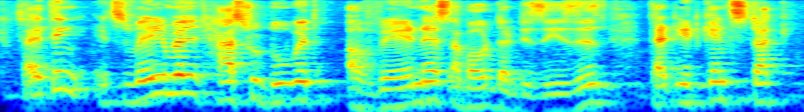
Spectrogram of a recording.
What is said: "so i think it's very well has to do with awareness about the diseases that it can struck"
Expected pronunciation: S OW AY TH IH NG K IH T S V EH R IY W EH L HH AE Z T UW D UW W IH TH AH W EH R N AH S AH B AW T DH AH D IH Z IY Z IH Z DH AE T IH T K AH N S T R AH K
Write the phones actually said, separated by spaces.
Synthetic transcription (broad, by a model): S OW AY T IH NG K IH T S V EH R IY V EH L HH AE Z T UW D UW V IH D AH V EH R N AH S AH B AW T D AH D IH Z IY Z IH Z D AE T IH T K AH N S T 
